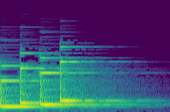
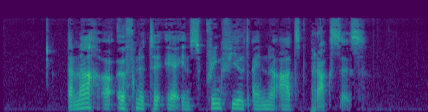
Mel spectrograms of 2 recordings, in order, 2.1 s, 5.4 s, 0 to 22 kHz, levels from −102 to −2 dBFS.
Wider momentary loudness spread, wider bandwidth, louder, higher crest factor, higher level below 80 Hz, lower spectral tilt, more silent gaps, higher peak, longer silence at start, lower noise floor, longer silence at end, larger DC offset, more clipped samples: first, 21 LU vs 9 LU; second, 4.2 kHz vs 11.5 kHz; first, -13 LUFS vs -40 LUFS; second, 14 dB vs 28 dB; first, -58 dBFS vs -74 dBFS; first, -9.5 dB/octave vs -2.5 dB/octave; neither; first, 0 dBFS vs -16 dBFS; second, 0 s vs 0.6 s; second, -44 dBFS vs -80 dBFS; second, 0.55 s vs 0.8 s; neither; neither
